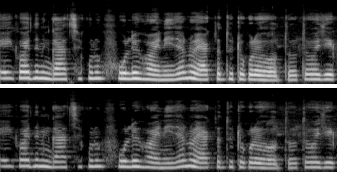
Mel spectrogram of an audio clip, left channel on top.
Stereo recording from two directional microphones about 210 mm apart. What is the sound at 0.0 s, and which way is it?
A woman's voice, 20° left (ahead or behind).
